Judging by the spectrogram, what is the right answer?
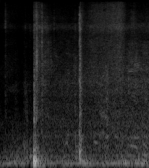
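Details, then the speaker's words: Chevrolet Lacetti driver's door, previously sagging and creaking, now fixed without replacing the hinges: opens with a crisp latch click and soft thump, no creak or seal rubbing. "четко ничего нету двери закрываются тоже кстати хорошо все хорошо"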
